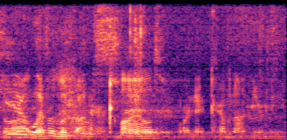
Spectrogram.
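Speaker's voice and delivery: grand theatrical Shakespeare delivery; hammy stage actor. Acted. Reciting Shakespeare lines in rehearsal.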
